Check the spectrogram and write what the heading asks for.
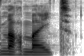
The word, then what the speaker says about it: Marmite: suis prête pas alors ça s'écrit marmite mais on dit marmite n'importe quoi alors on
